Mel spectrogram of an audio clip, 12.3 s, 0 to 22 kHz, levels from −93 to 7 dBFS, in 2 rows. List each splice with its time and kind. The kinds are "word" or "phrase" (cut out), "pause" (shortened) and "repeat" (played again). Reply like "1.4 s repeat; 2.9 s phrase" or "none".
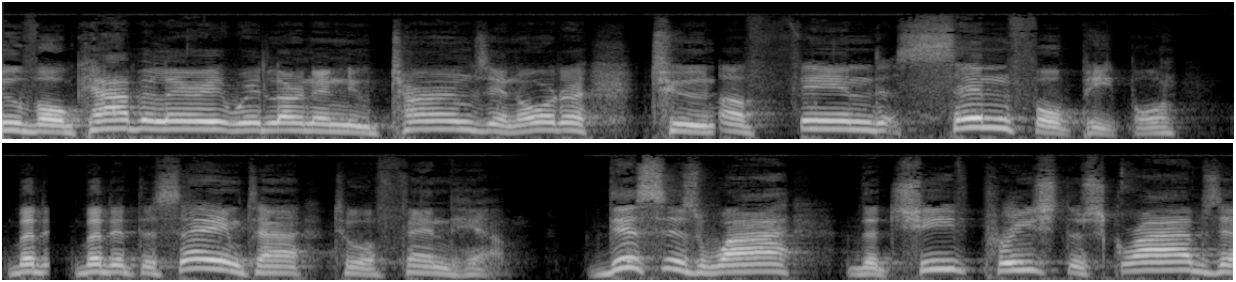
3.5 s word; 6.4 s repeat; 8.9 s pause

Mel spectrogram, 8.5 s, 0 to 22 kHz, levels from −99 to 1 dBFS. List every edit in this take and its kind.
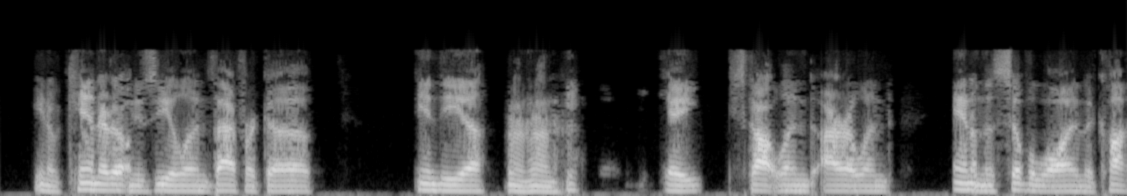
1.0 s word; 1.6 s word; 3.7 s pause; 7.3 s word

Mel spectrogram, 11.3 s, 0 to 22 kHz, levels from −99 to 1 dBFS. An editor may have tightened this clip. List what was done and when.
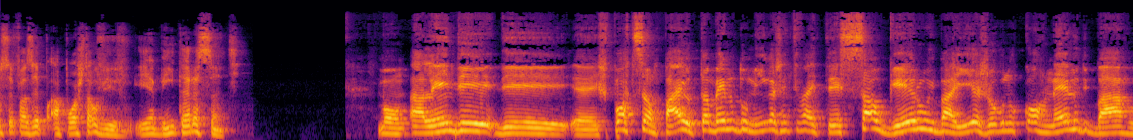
none

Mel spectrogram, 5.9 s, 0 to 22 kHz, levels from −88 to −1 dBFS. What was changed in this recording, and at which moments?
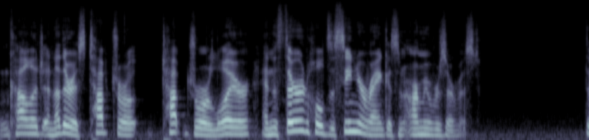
2.6 s pause

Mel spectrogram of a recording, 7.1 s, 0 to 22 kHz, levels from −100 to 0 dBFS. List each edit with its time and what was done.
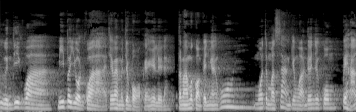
3.5 s pause

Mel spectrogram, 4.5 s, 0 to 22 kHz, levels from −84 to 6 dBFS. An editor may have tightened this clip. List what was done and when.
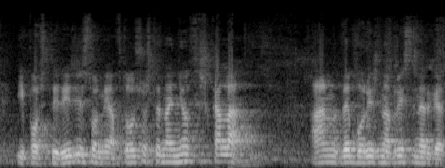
none

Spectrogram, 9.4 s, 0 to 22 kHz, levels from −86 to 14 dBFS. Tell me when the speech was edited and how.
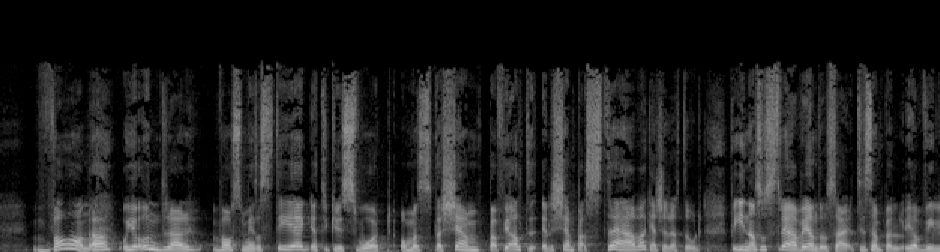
2.5 s word; 4.3 s word

